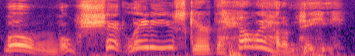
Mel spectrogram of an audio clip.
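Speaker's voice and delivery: put-on shocked cry at the old lady creeping up; startled. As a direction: jump out of your skin.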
